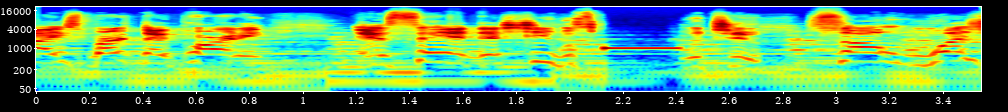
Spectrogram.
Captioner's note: beep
